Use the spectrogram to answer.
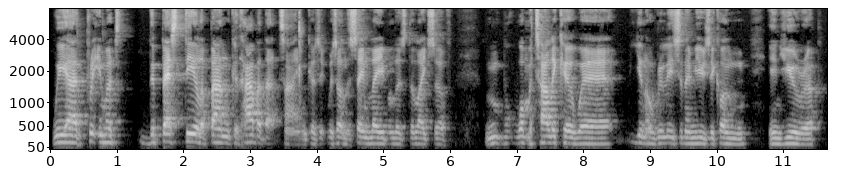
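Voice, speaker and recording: A middle-aged man with a Welsh accent talks through his past in a relaxed interview, looping back with fillers and half-finished restarts. His voice sits at an ordinary middle pitch. The sound carries a noticeable room echo. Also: normal speed, creaky. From Wales. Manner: rambling, frequent fillers and restarts. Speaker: guest, veteran drummer. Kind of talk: casual interview conversation.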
